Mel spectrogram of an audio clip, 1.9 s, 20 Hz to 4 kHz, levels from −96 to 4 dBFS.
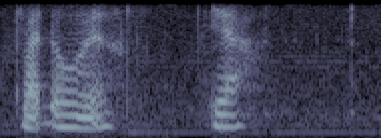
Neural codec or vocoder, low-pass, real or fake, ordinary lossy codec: none; 3.6 kHz; real; none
